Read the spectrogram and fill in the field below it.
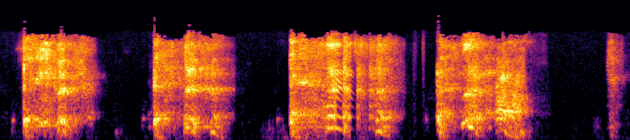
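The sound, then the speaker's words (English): Four loud, harsh coughing fits in a row from a person with an illness called belly fever, each a burst of rough hacking lasting about a second, separated by short pauses, with no talking. “The cough I have is called belly fever.”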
